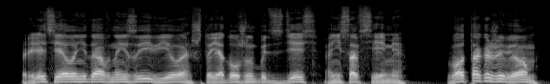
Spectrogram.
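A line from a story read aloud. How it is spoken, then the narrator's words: Sarcastic and bitter. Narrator (Russian): прозвучало язвительно и горько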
